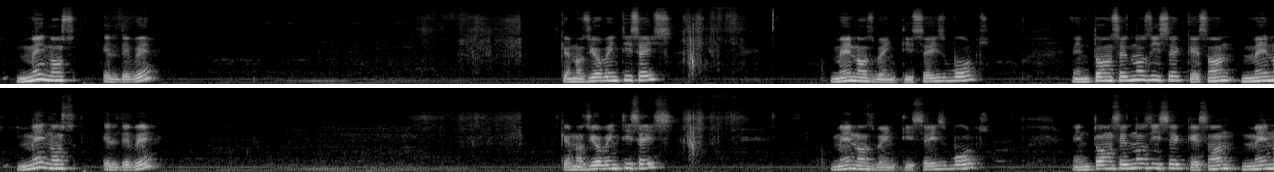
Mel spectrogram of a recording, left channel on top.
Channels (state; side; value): normal; both; correlation 0.68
